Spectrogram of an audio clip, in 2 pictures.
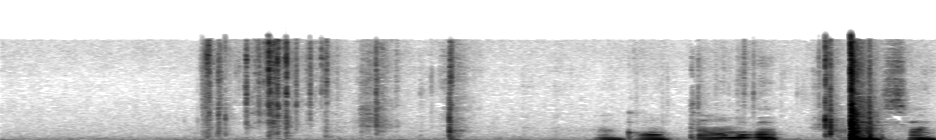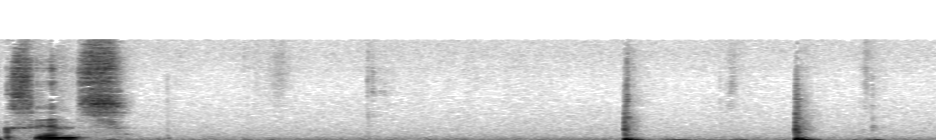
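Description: Clear plastic stamps click and clatter softly as they are handled.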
